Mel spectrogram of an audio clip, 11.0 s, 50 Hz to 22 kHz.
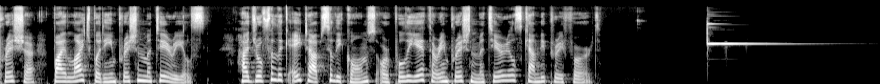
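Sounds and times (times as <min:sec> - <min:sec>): bright bell-like ding: 0:08.8 - 0:11.0.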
